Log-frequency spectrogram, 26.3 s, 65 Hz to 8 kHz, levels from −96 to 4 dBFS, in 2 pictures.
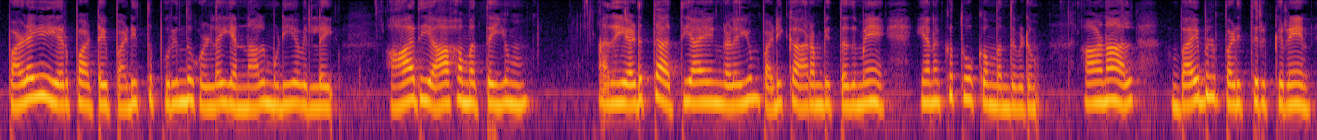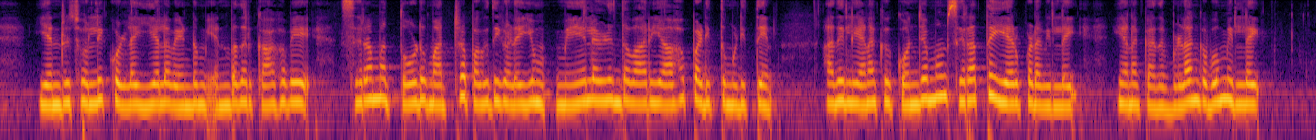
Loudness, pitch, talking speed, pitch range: -19 LUFS, 230 Hz, 90 wpm, 220-245 Hz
